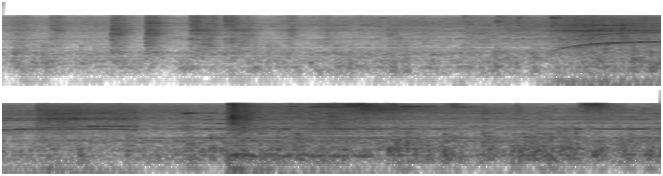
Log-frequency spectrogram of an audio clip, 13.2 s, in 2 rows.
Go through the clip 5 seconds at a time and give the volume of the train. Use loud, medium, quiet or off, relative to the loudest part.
quiet, medium, loud.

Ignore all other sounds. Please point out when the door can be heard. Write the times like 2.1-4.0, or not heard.
8.8-10.3.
